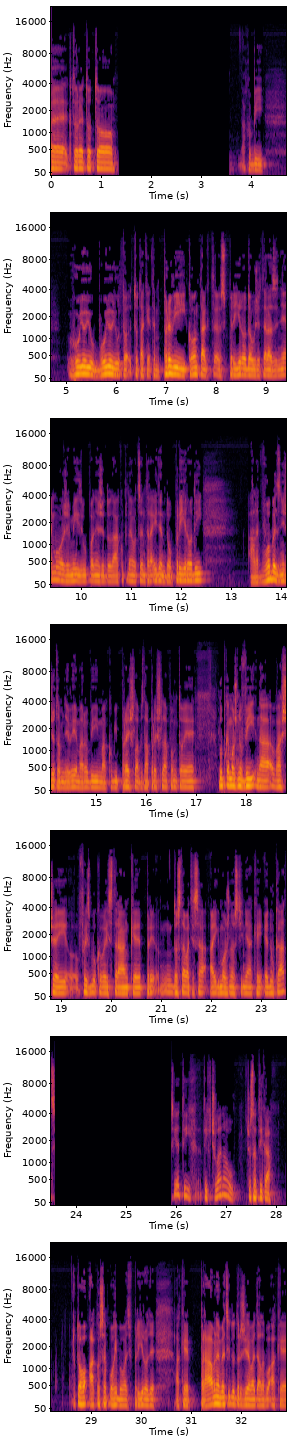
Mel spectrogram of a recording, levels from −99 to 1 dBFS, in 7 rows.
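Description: Speech, interrupted twice by a rebuffering stall: playback drops to silence from 1.34 to 3.56 s and again from 23.56 to 25.91 s, then picks up at exactly the point where it halted. The player exhausted its downloaded audio and waited for more data, so no material is lost, but each gap inserts dead time, about 2.23 s and 2.35 s respectively.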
